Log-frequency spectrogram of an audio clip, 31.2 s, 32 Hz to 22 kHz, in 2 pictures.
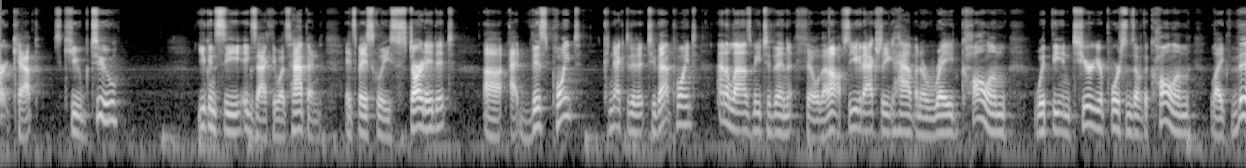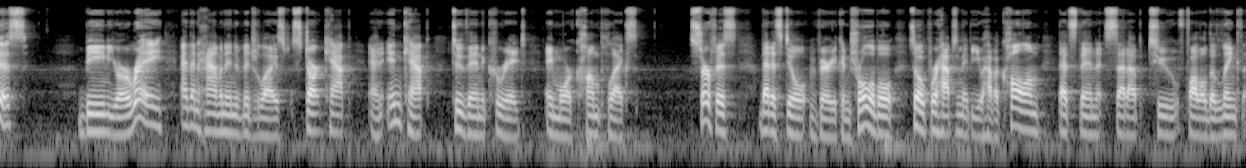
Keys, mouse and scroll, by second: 0.5 click, 1.4 right click, 2.1 h, 2.5 z, 2.8 right click, 3.1 z, 4.1 Tab, 5.1 alt+right click, 7.3 z, 7.8 Tab, 8.1 scroll down 2, 8.4 middle click, 9.4 middle click, 10.1 scroll up 2, 10.5 middle click, 14.9-16.3 typing, 15.0 click, 15.5 click, 16.0 click, 17.6 scroll down 1, 20.4 right click, 23.0 d, 23.1 right click, 25.2 d, 25.3 d.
